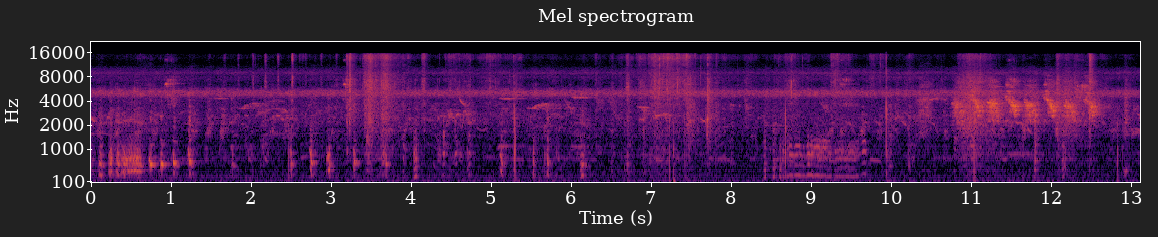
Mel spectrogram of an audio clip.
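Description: Backyard chickens clucking: a burst of clucks at the start, another about two-thirds of the way through, and a run of higher calls near the end. Scattered small clicks and rustles in between.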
